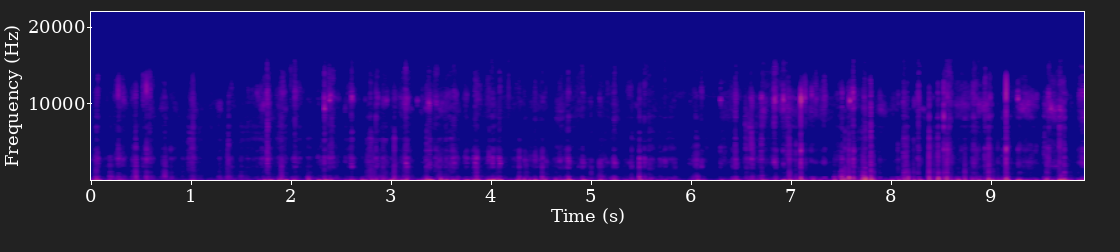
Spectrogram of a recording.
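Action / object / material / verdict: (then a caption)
scrape / wooden comb / wood / none. A light wooden comb held close to the microphone has its teeth flicked and scratched by fingernails. The result is a dense, rapid stream of short, dry clicks and scratchy ticks with a full, close low end and a bright crisp edge.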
